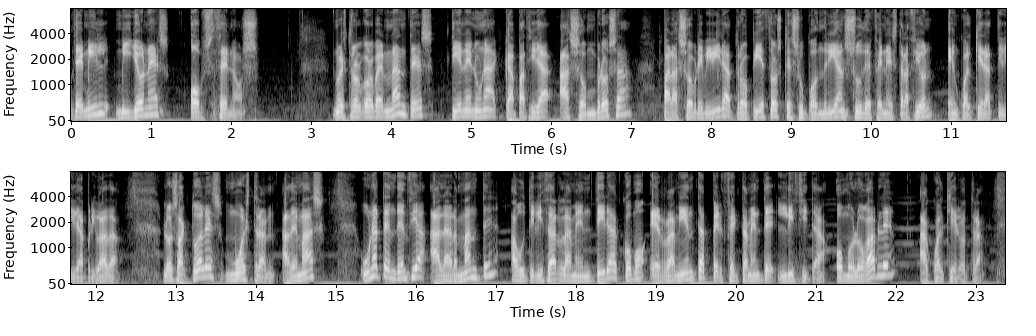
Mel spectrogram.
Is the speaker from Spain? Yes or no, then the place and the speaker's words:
yes; Spain; also born or lived in Benidorm, Marina Baja; como españoles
